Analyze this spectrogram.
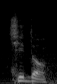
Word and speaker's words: chido: Chilo? Chido? Chido.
